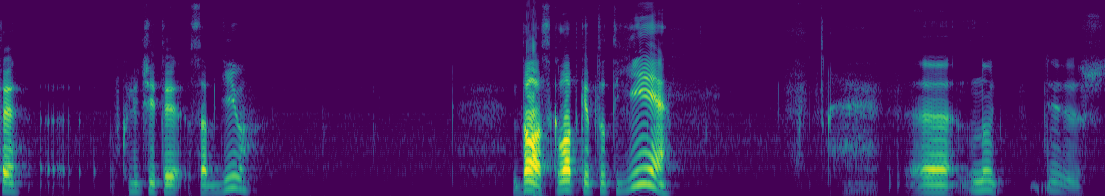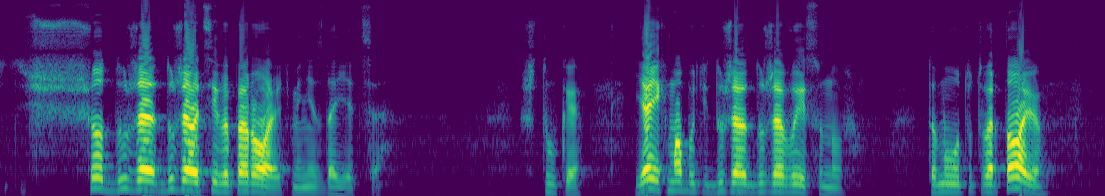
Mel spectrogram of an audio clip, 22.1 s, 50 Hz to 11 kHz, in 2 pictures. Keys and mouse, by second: 4.0-5.3 middle drag, 5.7-11.1 middle drag.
